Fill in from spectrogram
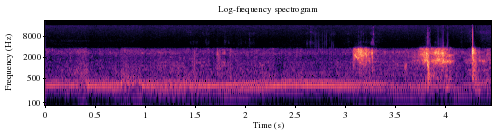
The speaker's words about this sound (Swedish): Ja, här har vi nästa bil.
